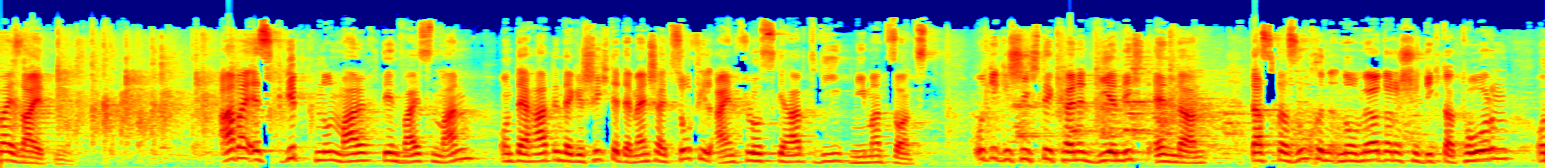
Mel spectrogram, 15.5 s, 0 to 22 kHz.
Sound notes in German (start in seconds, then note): 0.0 Beifall AfD; 10.1 Vereinzeltes Lachen DIE LINKE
